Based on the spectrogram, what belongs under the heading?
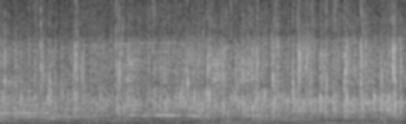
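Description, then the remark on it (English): An audience at a morning church service claps in praise to the Lord, a dense, steady wash of many hands applauding at once, sustained and fairly loud throughout with a faint murmur of voices underneath. “How would you give the Lord a hand clap of praise this morning?”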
